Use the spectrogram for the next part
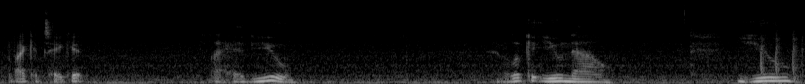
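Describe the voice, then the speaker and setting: A man playing a doting middle-aged father in a stage monologue over a video call, earnest and halting, stammering as he rambles to his daughter. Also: on the high side, darkish tone. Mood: wistful, self-deprecating, then tender, adoring. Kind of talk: one-act play monologue performed on video call. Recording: noisy video call audio.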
